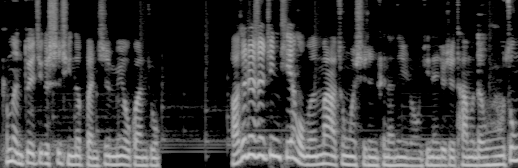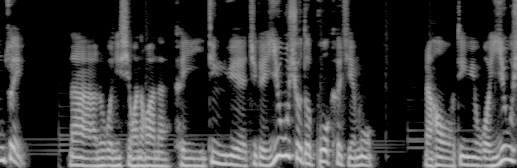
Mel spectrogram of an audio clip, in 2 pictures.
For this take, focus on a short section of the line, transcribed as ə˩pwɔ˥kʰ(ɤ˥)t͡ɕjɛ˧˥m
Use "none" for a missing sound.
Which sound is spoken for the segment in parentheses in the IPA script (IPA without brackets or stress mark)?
ɤ˥˩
